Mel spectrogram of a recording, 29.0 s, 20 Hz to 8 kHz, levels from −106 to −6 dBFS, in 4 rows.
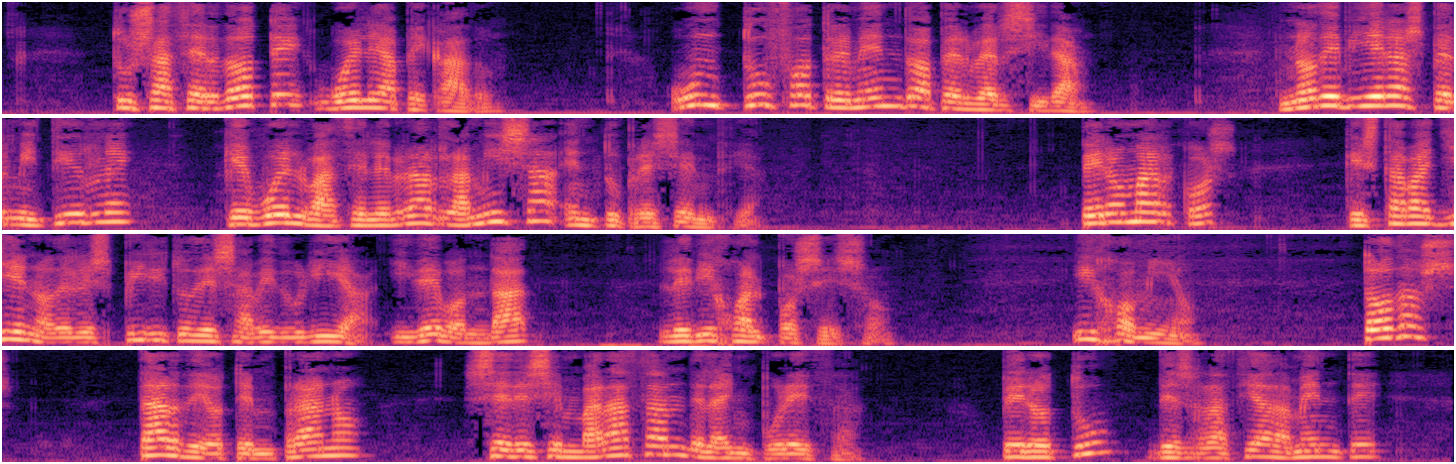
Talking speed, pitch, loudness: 105 wpm, 150 Hz, -23 LUFS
